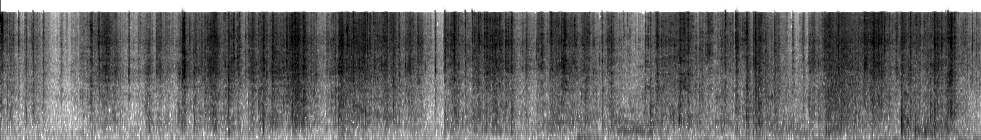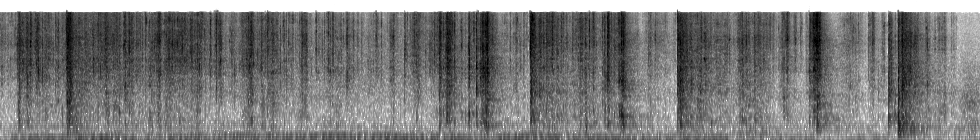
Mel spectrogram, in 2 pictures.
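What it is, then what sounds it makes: Aluminum foil being crumpled and torn. A thin sheet of aluminum foil is crumpled and torn into pieces by black-gloved hands on a white table, with scraps of the same foil lying around. Bright, crackling crinkles and sharp little tearing snaps come in dense, uneven bursts throughout, almost all high-pitched with very little low end.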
